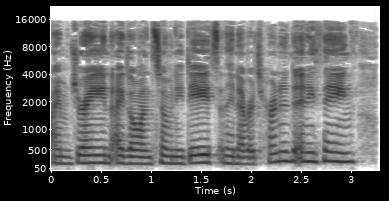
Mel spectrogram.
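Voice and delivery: ordinary talk, nothing marked

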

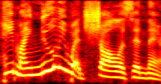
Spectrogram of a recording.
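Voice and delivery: very high, swooping yelled shout. Recounting running at a man breaking into their car, retelling a shout. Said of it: "I'm shouting".

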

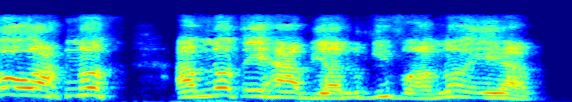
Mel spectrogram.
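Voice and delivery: desperate, alarmed crying out. Retelling a man's shout when they almost killed him in battle, retelling a shout. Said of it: "He shouted".

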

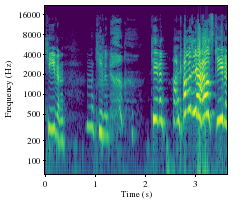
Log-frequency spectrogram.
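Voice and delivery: put-on loud, high-pitched New Zealand accent. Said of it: "You have a very good accent".

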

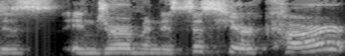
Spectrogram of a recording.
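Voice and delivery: ordinary talk

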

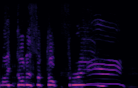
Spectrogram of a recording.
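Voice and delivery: drawn-out, very high, squeaky excited voice. Reacting excitedly to reaching the top three: very high-pitched excited voice. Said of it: "soon you'll only be audible to dogs".

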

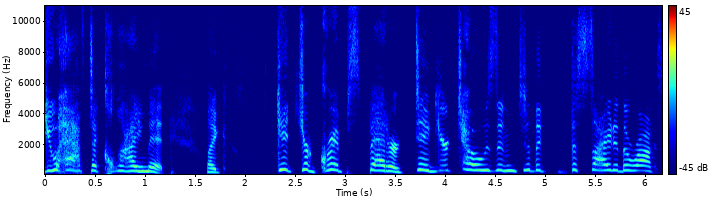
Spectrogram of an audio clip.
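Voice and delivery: shrill, very high, shouted yelling. Retelling how he yelled at you while you hung by a rope: imitating someone shouting. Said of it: "And he's just yelling at me".

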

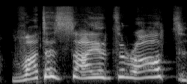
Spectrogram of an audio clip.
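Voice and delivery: very high, slow, drawn-out put-on German accent. Imagining a German reacting to a blonde Doppelbock: imitating a German. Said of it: "just some German there going".

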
